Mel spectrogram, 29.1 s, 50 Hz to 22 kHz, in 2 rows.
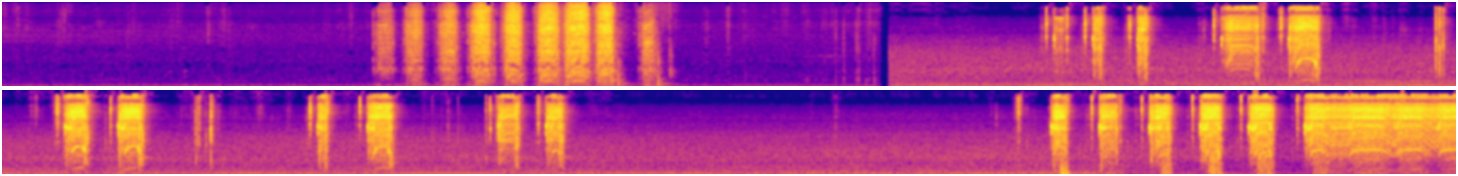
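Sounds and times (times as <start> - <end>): cordless drill motor whirs: 3.7 - 6.7, 10.4 - 13.3, 14.4 - 16.7, 17.6 - 18.5, 19.4 - 20.3, 24.7 - 29.0.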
